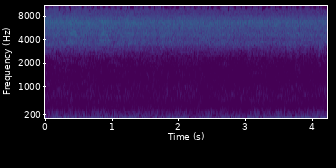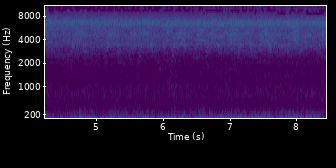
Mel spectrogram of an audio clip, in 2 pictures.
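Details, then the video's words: Cicadas droning in the Yongsan Family Park bamboo forest in summer, a slightly quieter steady high buzz with a faint pulsing shimmer on top, layered over low background noise. "용산가족공원 대나무숲 매미소리"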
